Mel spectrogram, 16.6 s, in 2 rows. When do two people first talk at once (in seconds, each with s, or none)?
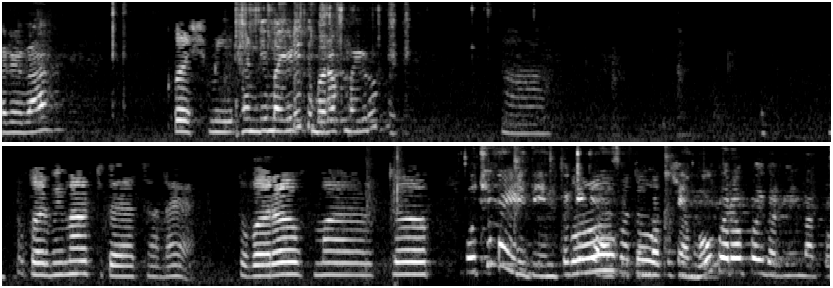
14.0 s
